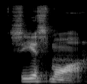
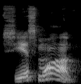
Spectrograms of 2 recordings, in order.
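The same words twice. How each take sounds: First: Said in the usual way. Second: Tongue-in-cheek literary grandeur; mock pretentious. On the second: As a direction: proclaim it like a pompous novelist. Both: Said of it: "I'm sounding fucking pretentious".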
